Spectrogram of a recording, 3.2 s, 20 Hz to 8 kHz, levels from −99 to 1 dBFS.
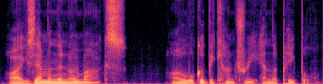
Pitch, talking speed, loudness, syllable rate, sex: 115 Hz, 225 wpm, -18 LUFS, 6.6 syllables/s, male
